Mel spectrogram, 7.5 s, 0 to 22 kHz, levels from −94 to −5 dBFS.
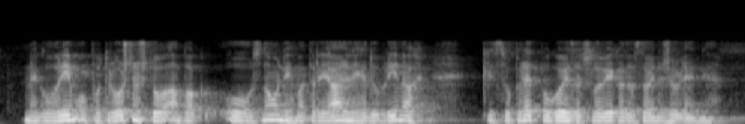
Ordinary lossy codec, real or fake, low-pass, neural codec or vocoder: none; real; 5.4 kHz; none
